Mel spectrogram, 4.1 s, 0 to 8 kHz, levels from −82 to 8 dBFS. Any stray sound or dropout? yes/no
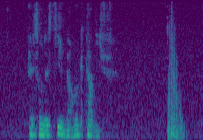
yes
